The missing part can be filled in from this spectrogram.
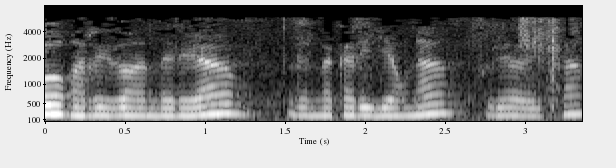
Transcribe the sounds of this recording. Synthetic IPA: oɣariðoand̪eɾe̞a | le̞ːnd̪akaɾiʎawnasuɾeaβajt̪a

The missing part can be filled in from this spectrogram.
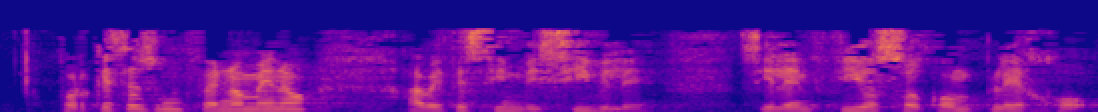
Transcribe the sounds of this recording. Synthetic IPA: po̞ɾkeesoes̬uɱfe̞nõ̞mẽ̞no̞aβeθe̞simbisiβle̞silẽ̞nθjo̞so̞ko̞mple̞xo

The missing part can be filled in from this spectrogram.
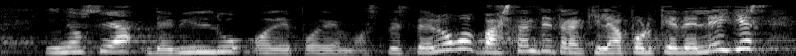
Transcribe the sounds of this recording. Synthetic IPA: ino̞se̞ad̪e̞βild̪uʔo̞ð̞e̞po̞ðe̞mo̞zðe̞zðelwe̞ɣ̞o̞βast̪ant̪e̞t̪ɾaŋkilapo̞ɾke̞ðe̞le̞ʝe̞s

